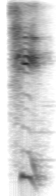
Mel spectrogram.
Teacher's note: this thi is a Mahaprana. You require more breath to pronounce that letter.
